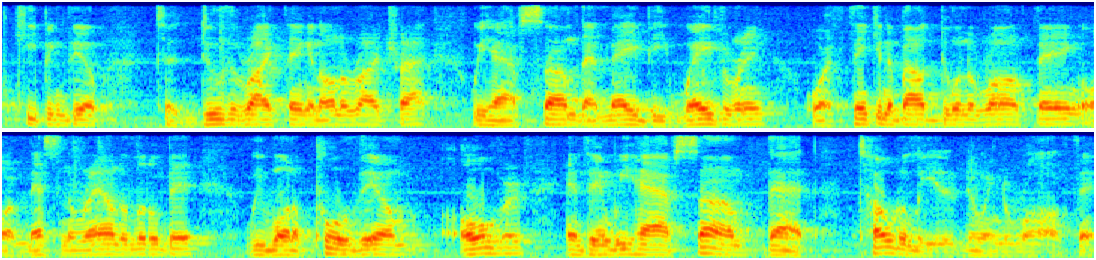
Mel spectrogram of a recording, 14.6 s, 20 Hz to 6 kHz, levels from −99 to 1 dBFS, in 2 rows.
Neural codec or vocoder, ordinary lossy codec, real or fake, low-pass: vocoder, 44.1 kHz, 128 mel bands every 512 samples, BigVGAN v2; MP3, 48 kbps; fake; 5.4 kHz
